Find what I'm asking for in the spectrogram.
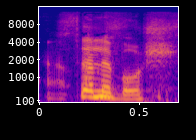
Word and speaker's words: Stellenbosch: Stellenbosch. – Stellenbosch.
